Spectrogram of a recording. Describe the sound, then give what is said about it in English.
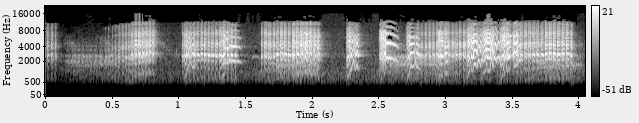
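Several crows caw harshly and repeatedly while mobbing a raptor, their raucous calls overlapping in a loud, agitated chorus of bursts that grows more continuous toward the end, with no voices present. “If you hear a ruckus and spot several crows circling and swooping toward a tall conifer, it's a good bet that there's a raptor tucked in the tree, a hawk perhaps, or an owl.”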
